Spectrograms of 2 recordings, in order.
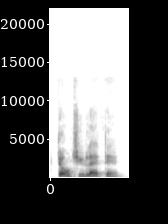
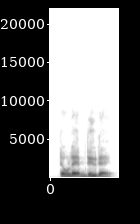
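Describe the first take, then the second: First: "Don't you let them" higher with "let" hit hard and falling; insistent warning. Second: Said in the usual way. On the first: Shown as a demonstration. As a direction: press the word "let" like a firm command. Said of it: "Don't let 'em do that".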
